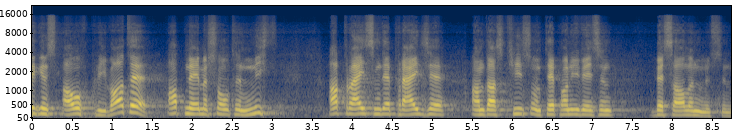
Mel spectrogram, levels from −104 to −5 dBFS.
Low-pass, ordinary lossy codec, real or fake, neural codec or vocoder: 14.4 kHz; Opus, 24 kbps; fake; autoencoder, 48 kHz, 32 numbers a frame, DAC-VAE, trained on Japanese speech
